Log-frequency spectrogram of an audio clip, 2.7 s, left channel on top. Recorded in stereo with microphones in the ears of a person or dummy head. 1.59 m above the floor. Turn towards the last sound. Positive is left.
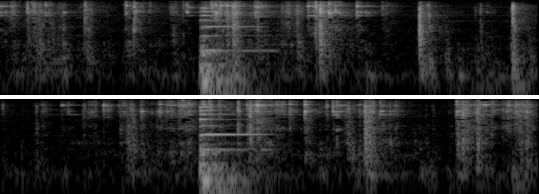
turn(degrees=-70)  # may be behind; listen again after turning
